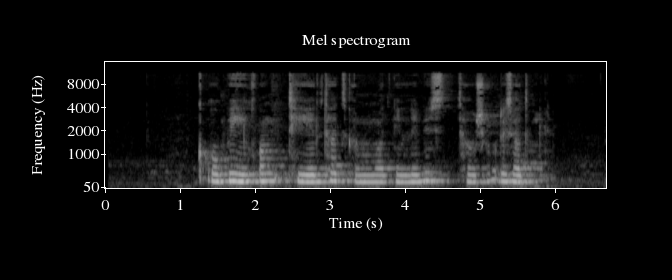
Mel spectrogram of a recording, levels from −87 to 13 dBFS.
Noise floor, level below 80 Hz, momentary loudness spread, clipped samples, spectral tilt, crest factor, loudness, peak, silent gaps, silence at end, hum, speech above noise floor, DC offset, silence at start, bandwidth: -66 dBFS; -60 dBFS; 10 LU; under 0.1%; -5.5 dB/octave; 16 dB; -25 LUFS; -10 dBFS; none; 0.75 s; none; 41 dB; under 0.1%; 1.25 s; 11.5 kHz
